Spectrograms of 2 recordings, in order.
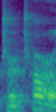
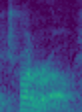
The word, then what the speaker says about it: Totoro: Spirit uh named uh Totoro or tartaro I thought was how it's pronounced but it's actually Toro and in Japan and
